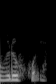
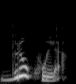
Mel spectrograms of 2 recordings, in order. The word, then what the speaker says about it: brújula: En el caso de brújula. Brújula es una palabra que consta de 3 sílabas, ¿cierto? Pero justamente la sílaba tónica está situada en el tercer puesto, que es de las palabras esdrújulas, es decir, en la penúltima sílaba.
